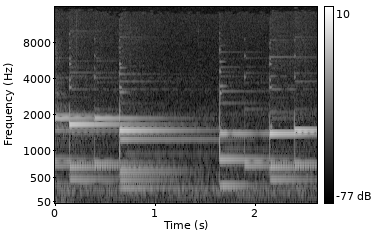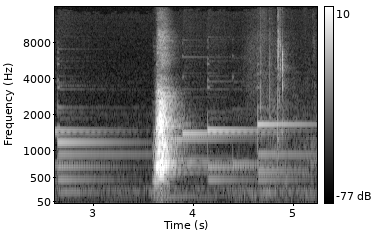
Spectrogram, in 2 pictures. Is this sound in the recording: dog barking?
yes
